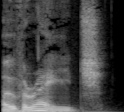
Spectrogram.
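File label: "overage", British English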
